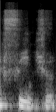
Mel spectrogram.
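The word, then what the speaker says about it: fille: ফি ফ্রেঞ্চে আপনার ভিল বা ভিলা এই ওয়ার্ড গুলো বাদে বাকি যেখানে আপনার ডবল এল পাবেন এবং আগে আই পরে ই পাবেন, ওখানে ডাবল এলটা সাইলেন্ট হয়ে যায় ফ্রেঞ্চে।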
